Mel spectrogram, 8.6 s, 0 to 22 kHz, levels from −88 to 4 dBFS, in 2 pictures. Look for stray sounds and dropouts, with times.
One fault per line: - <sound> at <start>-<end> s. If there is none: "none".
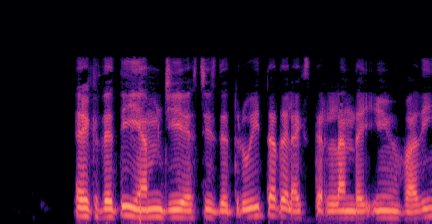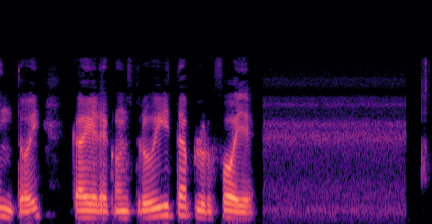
none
